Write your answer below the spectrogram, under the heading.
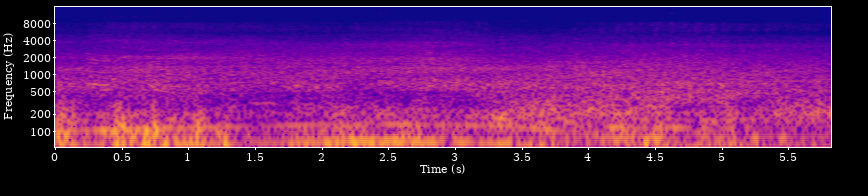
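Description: Steady road-traffic noise with wind buffeting the microphone, an uneven low rumble under an even hiss.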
